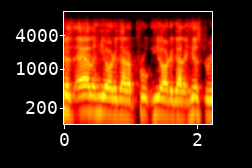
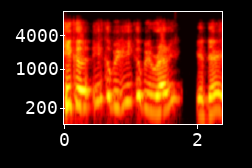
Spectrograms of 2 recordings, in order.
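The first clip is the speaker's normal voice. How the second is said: words pushed out mid-yawn, pitched up; 7 semitones higher than usual. Speaker talks about a player's readiness for the NFL on camera, yawning while talking. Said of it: "I'm yawning all in the camera".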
